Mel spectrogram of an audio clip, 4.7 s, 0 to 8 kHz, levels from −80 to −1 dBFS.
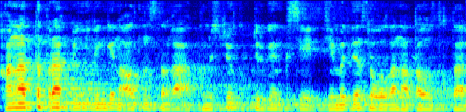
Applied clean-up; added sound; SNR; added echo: none; none; none; reverberation time 2.4 s.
